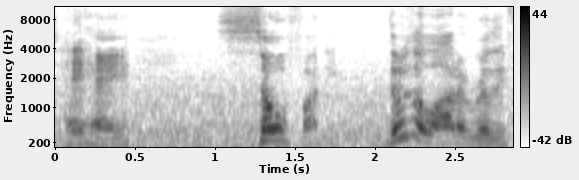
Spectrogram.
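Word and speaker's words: Heihei: to see that also the rooster I think was called hey hey that's how they pronounced it cuz it wasn't sure if it was hehehe or hey the movie obviously clarified its hey hey so funny there was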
